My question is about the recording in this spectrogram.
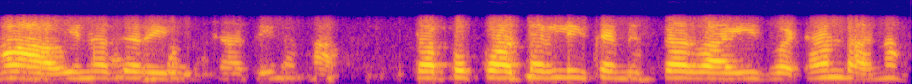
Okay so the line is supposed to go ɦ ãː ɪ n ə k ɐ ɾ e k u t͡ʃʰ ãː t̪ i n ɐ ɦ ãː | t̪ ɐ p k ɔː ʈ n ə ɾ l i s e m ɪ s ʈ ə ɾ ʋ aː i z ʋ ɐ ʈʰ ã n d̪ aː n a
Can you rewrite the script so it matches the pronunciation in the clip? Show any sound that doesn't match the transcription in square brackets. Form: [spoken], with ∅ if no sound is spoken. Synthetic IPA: ɦ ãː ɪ n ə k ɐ ɾ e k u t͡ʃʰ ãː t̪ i n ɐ ɦ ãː | t̪ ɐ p k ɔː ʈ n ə ɾ l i s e m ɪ s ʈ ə ɾ ʋ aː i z ʋ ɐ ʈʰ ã n d̪ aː n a

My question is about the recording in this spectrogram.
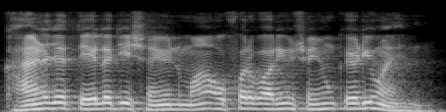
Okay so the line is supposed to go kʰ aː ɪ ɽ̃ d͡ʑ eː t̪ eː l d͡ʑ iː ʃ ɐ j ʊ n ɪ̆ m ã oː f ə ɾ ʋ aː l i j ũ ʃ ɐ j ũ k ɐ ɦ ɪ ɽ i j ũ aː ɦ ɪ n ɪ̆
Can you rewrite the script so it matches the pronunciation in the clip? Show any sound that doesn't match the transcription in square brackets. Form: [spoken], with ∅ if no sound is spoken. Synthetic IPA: kʰ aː ɪ ɽ̃ d͡ʑ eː t̪ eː l d͡ʑ iː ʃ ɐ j ʊ n ɪ̆ m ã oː f ə ɾ ʋ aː [ɾ] i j ũ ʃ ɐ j ũ k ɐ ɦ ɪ ɽ i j ũ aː ɦ ɪ n ɪ̆

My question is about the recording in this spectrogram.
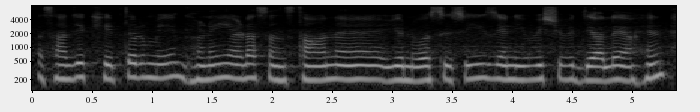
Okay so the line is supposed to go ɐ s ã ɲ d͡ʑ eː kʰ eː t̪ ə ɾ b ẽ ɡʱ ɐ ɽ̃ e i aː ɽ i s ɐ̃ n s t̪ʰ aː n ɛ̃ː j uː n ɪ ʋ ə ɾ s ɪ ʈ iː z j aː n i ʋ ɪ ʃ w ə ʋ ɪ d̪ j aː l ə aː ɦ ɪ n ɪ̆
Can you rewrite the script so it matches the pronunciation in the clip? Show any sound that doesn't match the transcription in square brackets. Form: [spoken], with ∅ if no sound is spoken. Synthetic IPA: ɐ s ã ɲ d͡ʑ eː kʰ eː t̪ ə ɾ [m] ẽ ɡʱ ɐ ɽ̃ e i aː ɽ [a] s ɐ̃ n s t̪ʰ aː n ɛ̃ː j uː n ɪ ʋ ə ɾ s ɪ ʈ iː z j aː n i ʋ ɪ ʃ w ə ʋ ɪ d̪ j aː l ə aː ɦ ɪ n ɪ̆

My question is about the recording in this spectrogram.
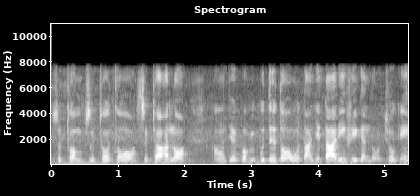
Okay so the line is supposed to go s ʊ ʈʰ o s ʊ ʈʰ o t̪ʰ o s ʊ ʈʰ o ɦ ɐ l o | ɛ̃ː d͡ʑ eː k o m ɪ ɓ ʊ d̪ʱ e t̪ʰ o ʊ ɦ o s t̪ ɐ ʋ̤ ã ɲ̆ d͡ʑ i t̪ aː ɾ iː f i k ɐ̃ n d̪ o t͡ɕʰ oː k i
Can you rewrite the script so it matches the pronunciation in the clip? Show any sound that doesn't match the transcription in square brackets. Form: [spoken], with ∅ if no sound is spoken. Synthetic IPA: s ʊ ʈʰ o s ʊ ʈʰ o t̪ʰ o s ʊ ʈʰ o ɦ ɐ l o | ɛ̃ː d͡ʑ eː k o [b] ɪ ɓ ʊ d̪ʱ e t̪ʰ o ʊ ɦ o [∅] t̪ ɐ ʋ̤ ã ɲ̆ d͡ʑ i t̪ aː ɾ iː f i k ɐ̃ n d̪ o t͡ɕʰ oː k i

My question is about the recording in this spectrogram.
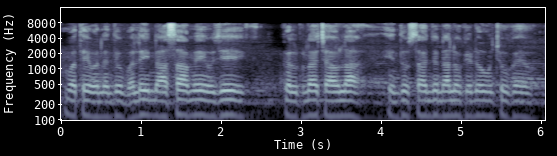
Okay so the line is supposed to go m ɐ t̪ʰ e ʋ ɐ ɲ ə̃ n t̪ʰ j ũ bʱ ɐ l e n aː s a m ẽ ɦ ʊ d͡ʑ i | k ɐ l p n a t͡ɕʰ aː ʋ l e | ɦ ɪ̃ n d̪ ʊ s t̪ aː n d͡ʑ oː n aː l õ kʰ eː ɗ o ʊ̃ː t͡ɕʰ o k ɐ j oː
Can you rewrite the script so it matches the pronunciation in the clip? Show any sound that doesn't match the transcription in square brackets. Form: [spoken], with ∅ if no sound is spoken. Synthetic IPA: m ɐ t̪ʰ e ʋ ɐ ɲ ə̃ n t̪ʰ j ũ bʱ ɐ l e n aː s a m ẽ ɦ ʊ d͡ʑ [e] | k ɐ l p n a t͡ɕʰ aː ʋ l [a] | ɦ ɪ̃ n d̪ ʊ s t̪ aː n d͡ʑ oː n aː l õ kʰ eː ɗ o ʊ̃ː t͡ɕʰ o k ɐ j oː

